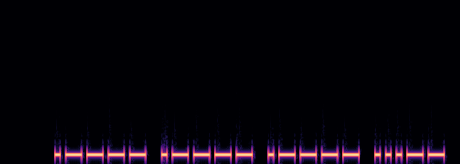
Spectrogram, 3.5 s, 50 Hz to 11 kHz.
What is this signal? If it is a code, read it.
Morse code, heard as a keyed tone, about 30 wpm, 700 Hz. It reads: 1113
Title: Worked All Europe DX Contest - QTC Exchange - 30wpm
